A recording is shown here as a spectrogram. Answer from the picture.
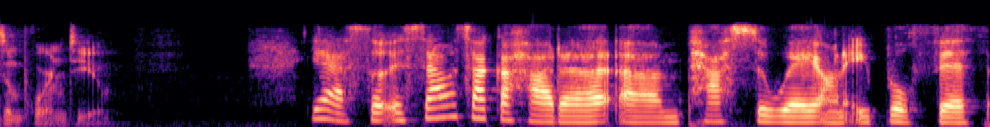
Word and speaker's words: Isao Takahata: HT, tell me about Isao Takahata. I think that's how you pronounce his name.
